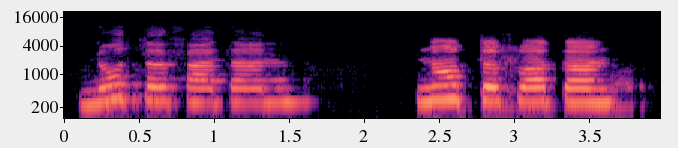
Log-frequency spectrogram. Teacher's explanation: So this is a ta with a sukoon, so it's a kalkala letter. We make a jumping sound, or jacking sound, like it's also called.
